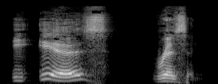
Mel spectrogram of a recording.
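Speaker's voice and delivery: heavy stress on the word is. Explaining what a statement means by stressing one word: stress on is. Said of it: "the emphasis is on the word is".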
